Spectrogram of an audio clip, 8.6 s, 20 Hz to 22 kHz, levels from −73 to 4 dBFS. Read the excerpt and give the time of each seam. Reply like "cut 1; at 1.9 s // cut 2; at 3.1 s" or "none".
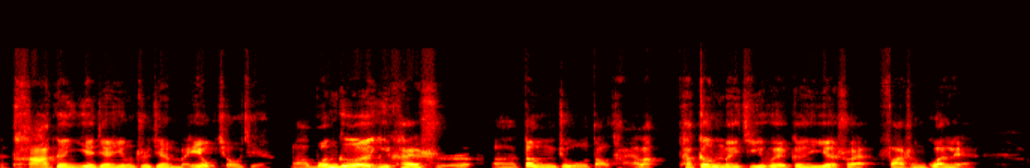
cut 1; at 2.3 s // cut 2; at 4.0 s // cut 3; at 5.5 s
